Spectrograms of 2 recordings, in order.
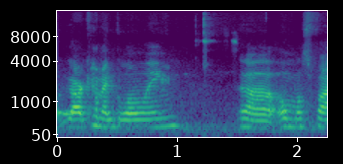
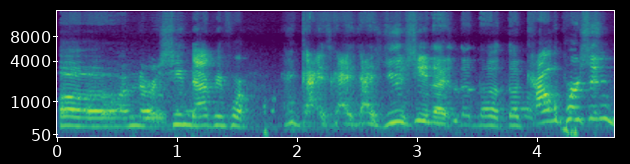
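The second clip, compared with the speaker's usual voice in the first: excitable, excited, eager goblin voice; 3 semitones higher, 4 dB louder than usual. A goblin wizard spots a minotaur in the camp and tells friends: excitable little goblin. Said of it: "[name], the Goblin Wizard who really like to light things up .. / A very excitable little green goblin. Her with green hair at the moment because she's happy. And though I'd say like the very tips of".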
